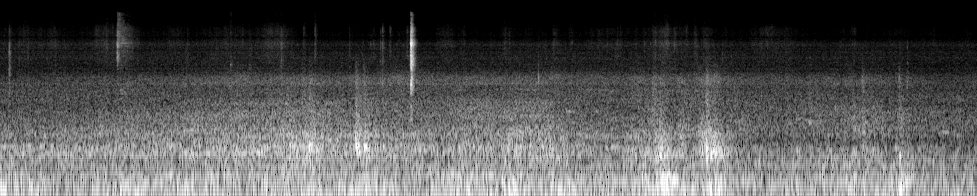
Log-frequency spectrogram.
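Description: A high-speed train rushes past close by with a loud, steady rumble and whoosh.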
